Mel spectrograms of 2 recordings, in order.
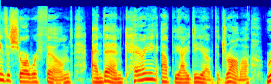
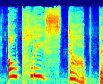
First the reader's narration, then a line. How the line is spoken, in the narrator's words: begged Alice, after two or three of these scares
